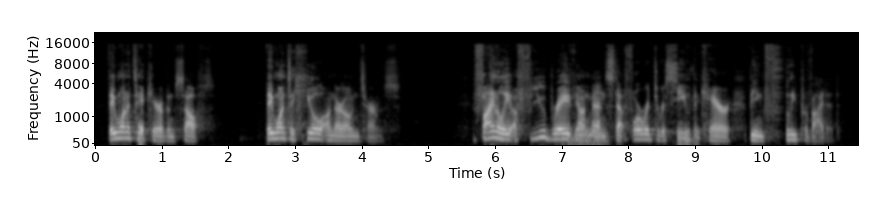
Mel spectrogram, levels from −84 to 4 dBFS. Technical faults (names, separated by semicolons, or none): lost LE Audio frames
